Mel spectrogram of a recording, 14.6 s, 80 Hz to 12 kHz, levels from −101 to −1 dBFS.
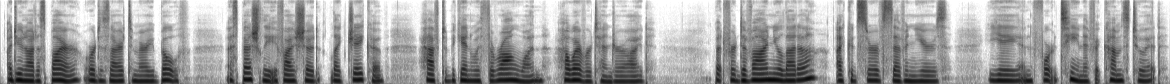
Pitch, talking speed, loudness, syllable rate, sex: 185 Hz, 170 wpm, -16 LUFS, 5.5 syllables/s, female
